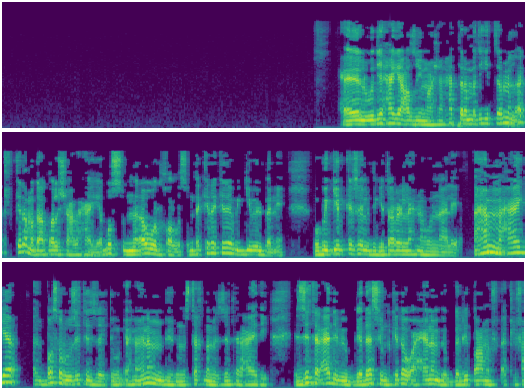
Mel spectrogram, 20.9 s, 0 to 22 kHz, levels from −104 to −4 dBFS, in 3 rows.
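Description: A speech recording with nothing technically wrong with it.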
